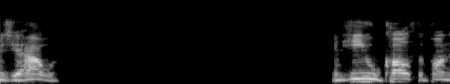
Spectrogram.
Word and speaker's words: Yahweh: There's no J's in Hebrew. It's not Jehovah. It's Yahweh.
